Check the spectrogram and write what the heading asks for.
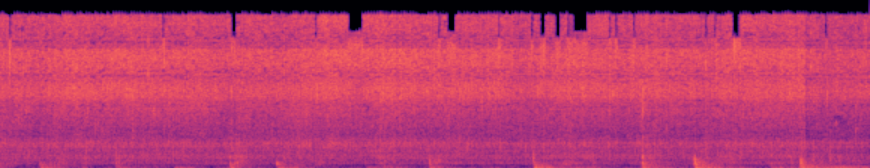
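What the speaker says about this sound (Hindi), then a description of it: "बस इसको इसी तरह इसको भूनते रहेंगे" Aloo palak of potato and spinach sizzles softly in a pan while a spoon scrapes through it, with a steady low frying hiss broken by regular sharp stirring knocks about once a second.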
